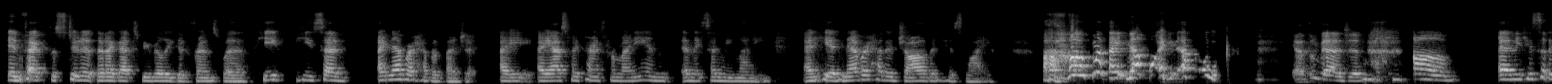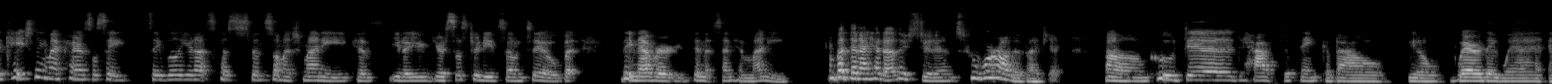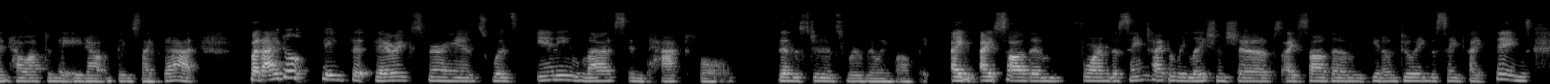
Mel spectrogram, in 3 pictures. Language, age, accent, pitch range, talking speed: English, 40-59, American, 155-205 Hz, 205 wpm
